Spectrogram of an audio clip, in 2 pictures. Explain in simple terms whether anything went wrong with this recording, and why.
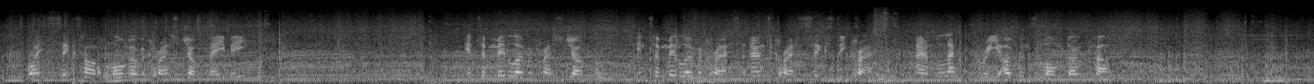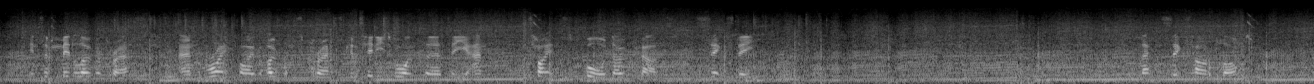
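At 18.37 to 18.40 s, a brief glitch cuts through the sound, lasting about 34 ms. This is damaged data in a compressed stream: part of the file was corrupted, so the decoder misread that stretch and briefly lost its place before locking back on.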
